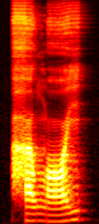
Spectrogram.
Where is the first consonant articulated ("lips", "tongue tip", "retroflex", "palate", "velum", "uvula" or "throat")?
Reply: throat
